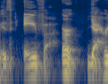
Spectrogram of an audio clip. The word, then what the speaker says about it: Eva: got my best friend she her name is ava her yeah her name is ava and I go but in there put in the post it's Evie a that's Eva she goes no it's pronounced Eva I'm like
